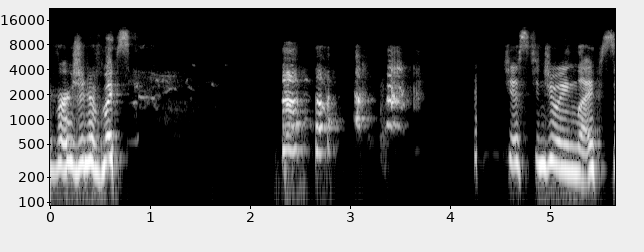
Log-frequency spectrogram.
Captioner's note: both laughing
